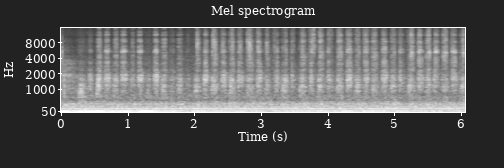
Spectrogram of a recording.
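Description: Coin scratching the coating off a scratch-off lottery ticket in rapid, even back-and-forth strokes.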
